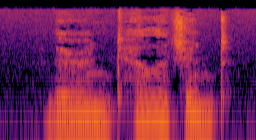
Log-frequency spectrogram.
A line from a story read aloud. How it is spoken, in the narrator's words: interjected Antioch softly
